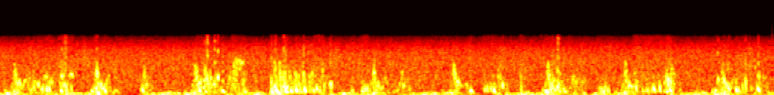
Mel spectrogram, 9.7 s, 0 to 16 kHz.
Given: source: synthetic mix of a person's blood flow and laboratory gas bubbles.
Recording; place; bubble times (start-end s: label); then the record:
Doppler ultrasound of blood flow; precordium
0.35-0.96 s: bubbles
1.16-1.40 s: bubbles
1.77-1.92 s: bubbles
2.47-2.88 s: bubbles
2.91-3.15 s: bubbles
3.39-4.08 s: bubbles
4.12-4.21 s: bubbles
4.41-4.48 s: bubbles
4.53-4.67 s: bubbles
5.88-5.97 s: bubbles
6.06-6.36 s: bubbles
6.52-6.58 s: bubbles
6.78-7.38 s: bubbles
7.49-7.67 s: bubbles
7.93-8.47 s: bubbles
8.94-9.17 s: bubbles
9.20-9.57 s: bubbles
From the record:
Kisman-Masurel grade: 243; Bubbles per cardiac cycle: several, 3 to 8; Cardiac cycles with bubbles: 100%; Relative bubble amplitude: loud (0.450 to 0.775); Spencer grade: 3 (all of the cardiac periods contain showers or single bubble signals, but not dominating or overriding the cardiac motion signals); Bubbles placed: anywhere in the cardiac cycle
